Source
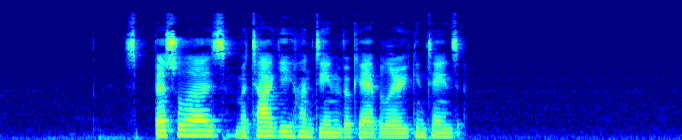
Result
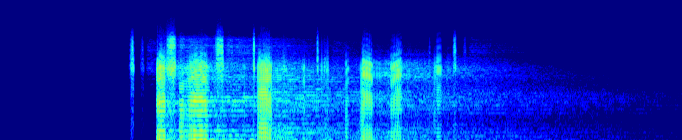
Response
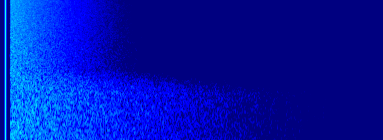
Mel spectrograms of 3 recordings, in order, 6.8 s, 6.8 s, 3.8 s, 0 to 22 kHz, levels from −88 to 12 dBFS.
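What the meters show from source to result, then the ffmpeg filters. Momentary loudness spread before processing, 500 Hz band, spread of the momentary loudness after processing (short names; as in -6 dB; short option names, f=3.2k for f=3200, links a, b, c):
11 LU, -14.5 dB, 18 LU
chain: -filter_complex "[0:a]highpass=230,acrusher=bits=3:mix=0:aa=0.5,aeval=exprs='val(0)*sin(2*PI*560*n/s)':c=same,lowpass=f=3k:t=q:w=4.7,asplit=2[a][b];[1:a]atrim=start_sample=2205,adelay=101[c];[b][c]afir=irnorm=-1:irlink=0,volume=-16.5dB[d];[a][d]amix=inputs=2:normalize=0"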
